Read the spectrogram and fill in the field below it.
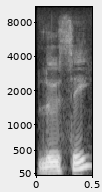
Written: Lucy

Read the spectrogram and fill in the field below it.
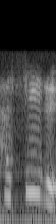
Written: hashiru

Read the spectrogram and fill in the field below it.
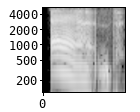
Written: end

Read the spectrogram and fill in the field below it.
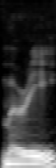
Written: Marie

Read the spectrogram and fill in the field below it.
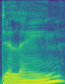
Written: Delane

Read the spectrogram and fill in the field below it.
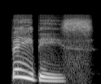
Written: babies

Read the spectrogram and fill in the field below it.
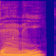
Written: Danny

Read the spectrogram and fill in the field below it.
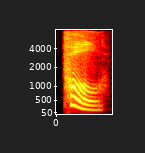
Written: pull

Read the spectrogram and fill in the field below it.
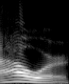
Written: our

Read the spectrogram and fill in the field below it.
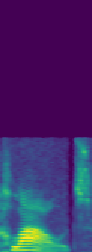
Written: clouds

